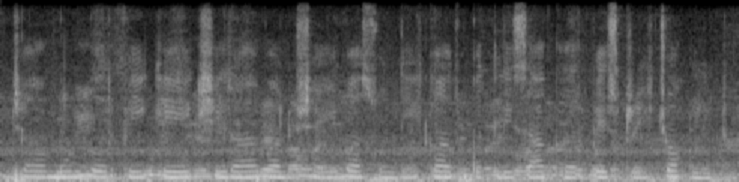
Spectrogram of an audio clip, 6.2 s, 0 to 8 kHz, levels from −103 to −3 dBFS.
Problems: none marked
